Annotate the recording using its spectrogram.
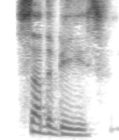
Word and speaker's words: Sotheby's: Yeah, it should be Sotheby's.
